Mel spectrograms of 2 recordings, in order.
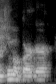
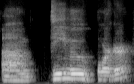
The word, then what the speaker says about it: Dimmu Borgir: I've seen Timo Berger. I butchered that name. Dimmu Borgir. Dimmu Borgir. Is that how you pronounce it?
